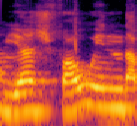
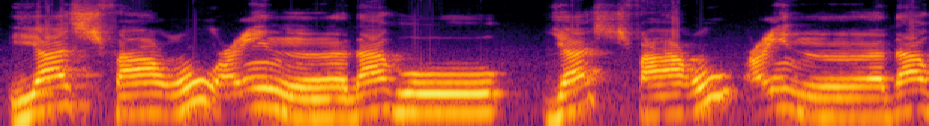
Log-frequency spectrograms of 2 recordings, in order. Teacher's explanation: دونوں عین الگ الگ پڑھتے ہوئے محسوس ہونے چاہیے کہ آپ نے دو عین الگ الگ وجود میں پڑھے ہیں۔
